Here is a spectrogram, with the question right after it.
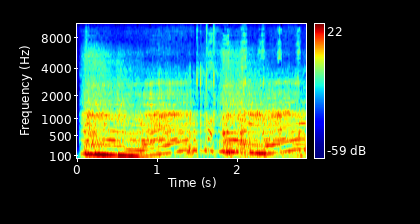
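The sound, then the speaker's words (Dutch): A loud Renault Megane RS Trophy R car engine revs hard, its pitch climbing and dropping in repeated surges with a brief crackling pause midway, with no voices. “Ja, ik mocht rijden met de Renault Megane RS Trophy R.”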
